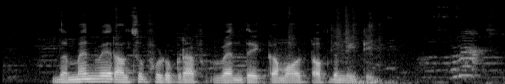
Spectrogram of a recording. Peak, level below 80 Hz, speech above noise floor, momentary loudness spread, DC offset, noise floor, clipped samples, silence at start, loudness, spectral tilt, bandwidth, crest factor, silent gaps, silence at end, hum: -2 dBFS; -48 dBFS; 28 dB; 17 LU; under 0.1%; -47 dBFS; under 0.1%; 0.5 s; -19 LUFS; -9 dB/octave; 15 kHz; 20 dB; none; 0.25 s; none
